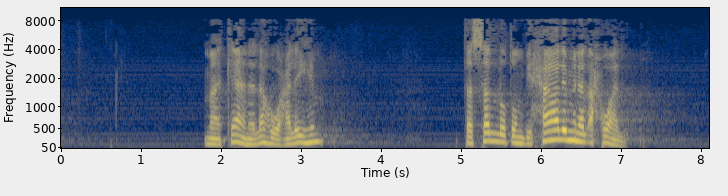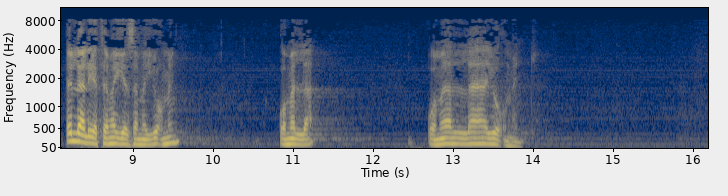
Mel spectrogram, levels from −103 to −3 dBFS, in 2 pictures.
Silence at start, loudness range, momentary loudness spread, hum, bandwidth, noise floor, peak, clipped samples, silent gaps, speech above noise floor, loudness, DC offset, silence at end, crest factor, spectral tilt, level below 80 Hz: 1.8 s; 10 LU; 15 LU; none; 8.8 kHz; -69 dBFS; -6 dBFS; under 0.1%; none; 45 dB; -25 LUFS; under 0.1%; 2.35 s; 20 dB; -6 dB/octave; -62 dBFS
